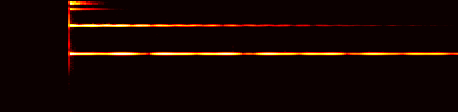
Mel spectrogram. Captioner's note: bell ringing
